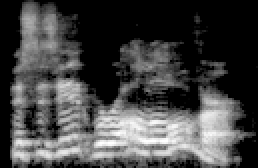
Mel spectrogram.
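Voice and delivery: high, loud settling the crowd; loud insistent Brutus. Acted. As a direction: call out that the fight is over. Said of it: "Brutus says".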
